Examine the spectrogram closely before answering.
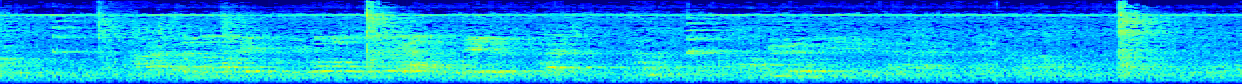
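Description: Badminton rackets strike a shuttlecock with sharp pops.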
